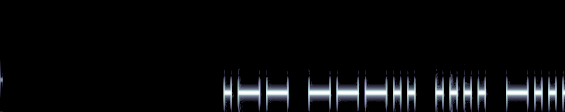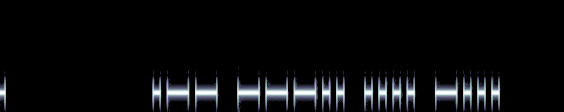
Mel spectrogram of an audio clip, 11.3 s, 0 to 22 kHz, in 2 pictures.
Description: Morse code, heard as a keyed tone, about 17 wpm, 700 Hz. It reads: W8HB W8HB
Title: USA Call Signs - 4 Characters - Repeated 3x - 17wpm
